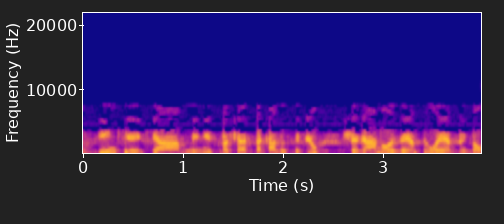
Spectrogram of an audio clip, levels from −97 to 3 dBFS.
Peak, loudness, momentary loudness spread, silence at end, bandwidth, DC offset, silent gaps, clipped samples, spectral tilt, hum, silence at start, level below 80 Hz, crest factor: -2 dBFS; -16 LUFS; 6 LU; 0 s; 7.8 kHz; under 0.1%; none; under 0.1%; -2 dB/octave; none; 0 s; -80 dBFS; 16 dB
